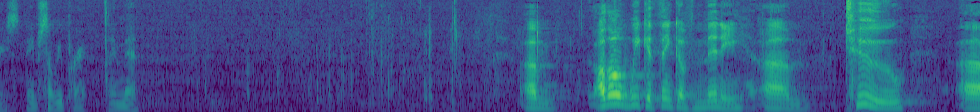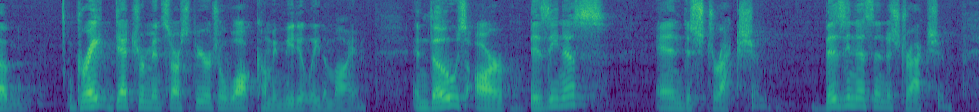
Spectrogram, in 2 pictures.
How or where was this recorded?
large echoing room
